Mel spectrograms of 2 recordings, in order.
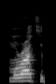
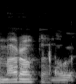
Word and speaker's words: Marotta: work solo, and he works only well with Morata, the CEO of Juventus at the time when he was at Morata. I don't know how to say his name. Morata. So Oh, It was Maruta. Marotta.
